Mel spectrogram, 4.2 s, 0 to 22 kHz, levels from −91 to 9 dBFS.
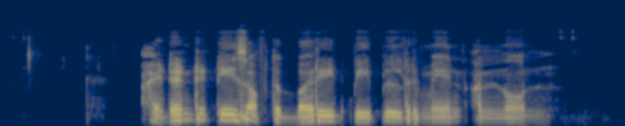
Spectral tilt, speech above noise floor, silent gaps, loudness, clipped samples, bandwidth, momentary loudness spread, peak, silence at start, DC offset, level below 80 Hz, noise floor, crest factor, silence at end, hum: -6 dB/octave; 42 dB; none; -25 LUFS; under 0.1%; 9.6 kHz; 10 LU; -4 dBFS; 0.95 s; under 0.1%; -60 dBFS; -66 dBFS; 22 dB; 0.6 s; none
